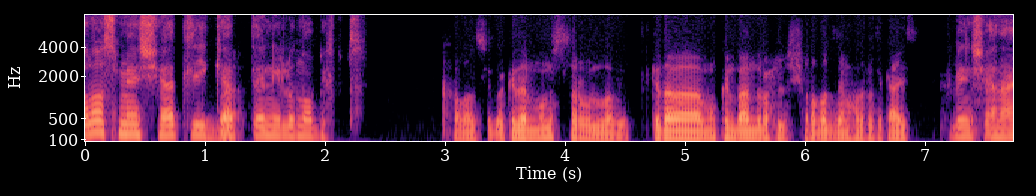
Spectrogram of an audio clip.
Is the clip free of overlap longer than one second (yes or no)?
yes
